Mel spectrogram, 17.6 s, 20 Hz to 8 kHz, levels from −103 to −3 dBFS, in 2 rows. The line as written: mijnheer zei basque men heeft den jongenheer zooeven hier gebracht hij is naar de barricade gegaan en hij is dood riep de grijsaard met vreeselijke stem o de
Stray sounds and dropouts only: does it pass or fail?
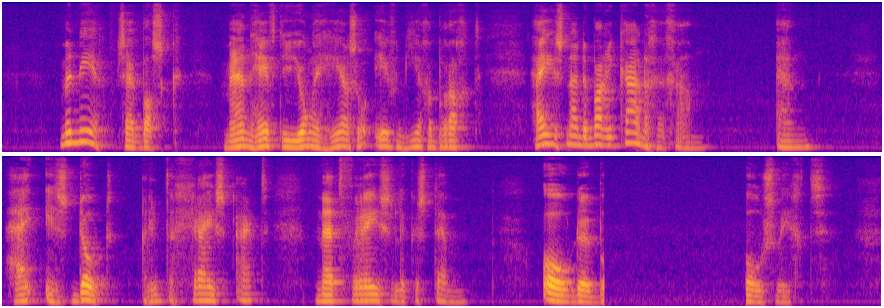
pass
